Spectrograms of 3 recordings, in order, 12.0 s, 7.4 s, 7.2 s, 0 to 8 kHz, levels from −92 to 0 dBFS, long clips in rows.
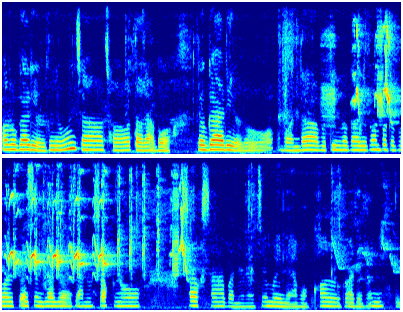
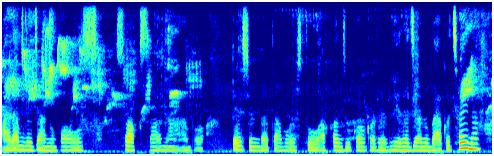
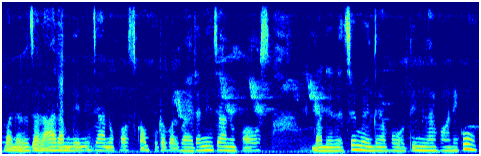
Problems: none marked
